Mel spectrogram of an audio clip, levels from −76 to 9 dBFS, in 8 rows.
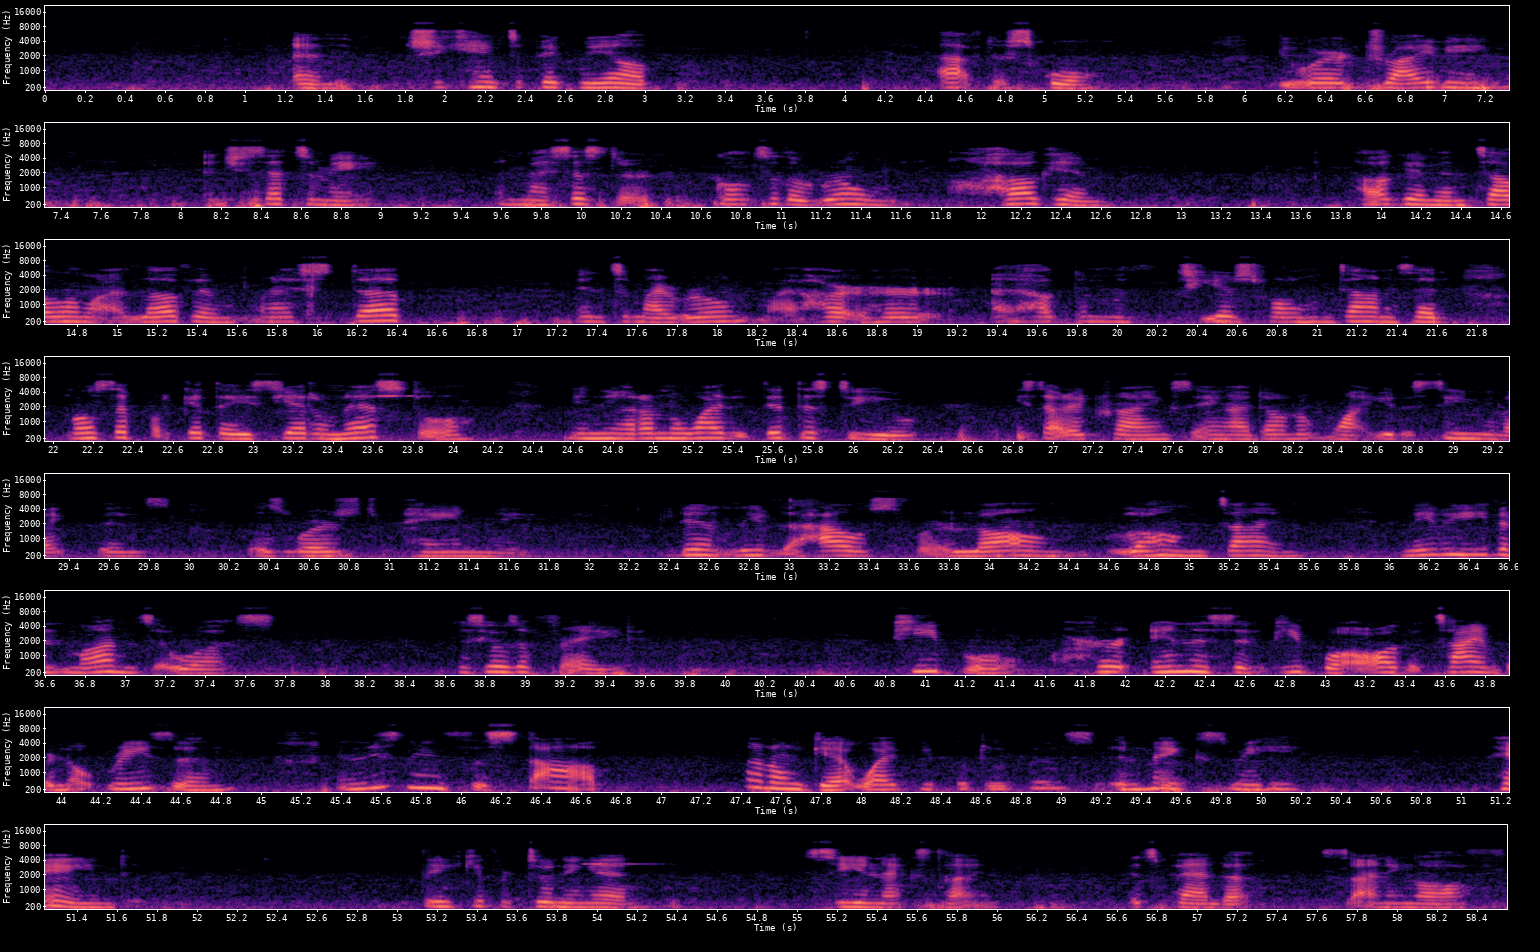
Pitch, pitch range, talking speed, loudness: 210 Hz, 190-230 Hz, 150 wpm, -21 LUFS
